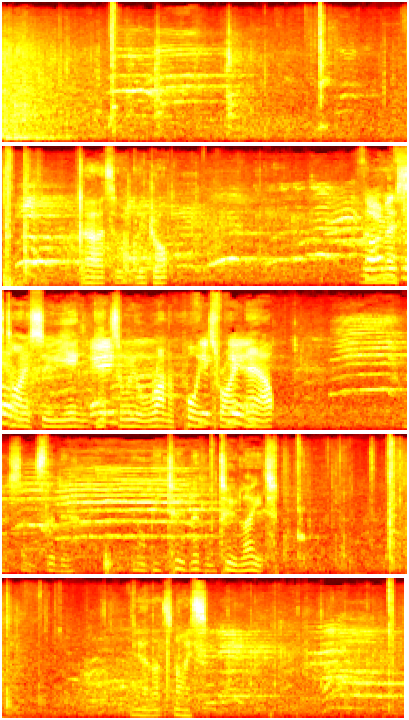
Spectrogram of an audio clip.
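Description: A shuttlecock is struck sharply by rackets in a rally, in a large echoing hall.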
